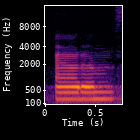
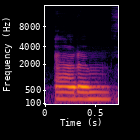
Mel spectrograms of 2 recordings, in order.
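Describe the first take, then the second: No difference in how they are said.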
